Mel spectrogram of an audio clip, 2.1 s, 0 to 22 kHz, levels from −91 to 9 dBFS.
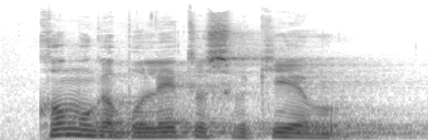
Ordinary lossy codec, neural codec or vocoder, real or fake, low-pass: MP3, 96 kbps; none; real; 19.8 kHz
